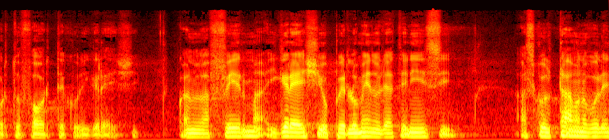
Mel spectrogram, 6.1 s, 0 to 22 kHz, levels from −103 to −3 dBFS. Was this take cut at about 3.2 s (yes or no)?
no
